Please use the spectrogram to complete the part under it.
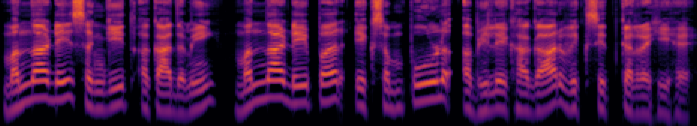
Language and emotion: Hindi, neutral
